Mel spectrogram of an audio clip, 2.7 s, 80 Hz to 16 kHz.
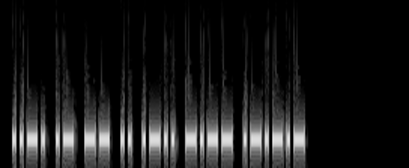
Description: Morse code, heard as a keyed tone, about 50 wpm, 700 Hz. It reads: FAMILY.
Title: Sentences from Top 1000 Words - Review Part 6 - 50wpm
